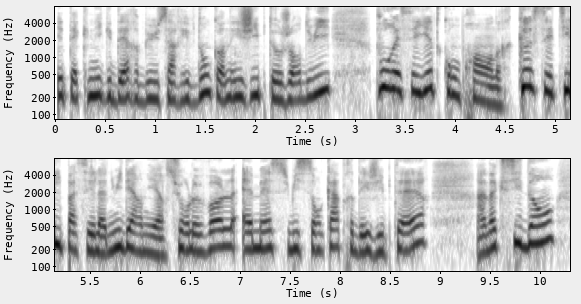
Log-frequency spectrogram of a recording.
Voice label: French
